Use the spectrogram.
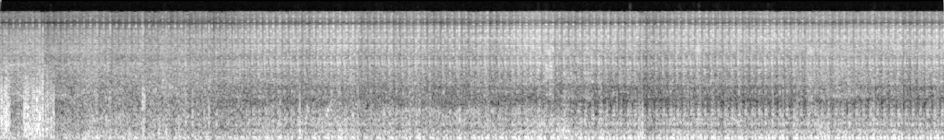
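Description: Steady engine drone and road rumble from a car rolling through the city of Sharon, heard from inside with constant wind buffeting and no break in the noise.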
